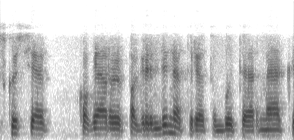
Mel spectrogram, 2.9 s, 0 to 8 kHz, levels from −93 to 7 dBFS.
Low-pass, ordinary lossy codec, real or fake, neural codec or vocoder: 7.2 kHz; MP3, 64 kbps; real; none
